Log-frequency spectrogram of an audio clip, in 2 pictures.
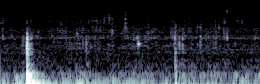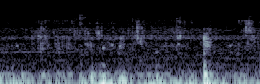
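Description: Water laps and splashes against the hull of a kayak.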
